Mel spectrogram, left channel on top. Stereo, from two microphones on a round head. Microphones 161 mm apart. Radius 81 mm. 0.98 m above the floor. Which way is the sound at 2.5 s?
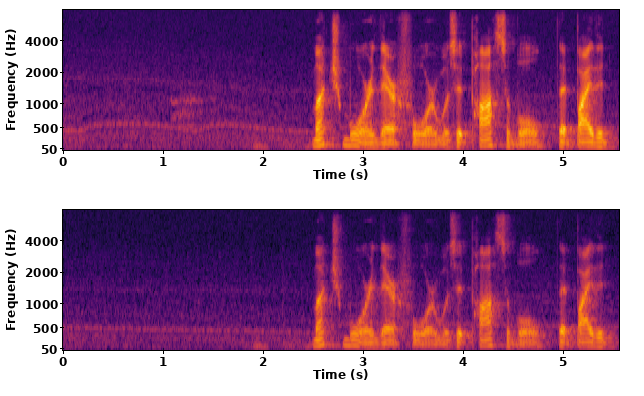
30° left (ahead or behind).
